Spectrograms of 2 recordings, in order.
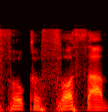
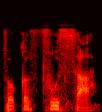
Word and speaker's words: Focal Fossa: yeah I heard it somewhere it's actually not focus awesome but focus fossa which really really really really may be double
